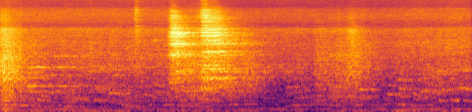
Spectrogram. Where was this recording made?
in a restaurant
